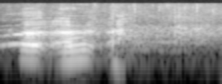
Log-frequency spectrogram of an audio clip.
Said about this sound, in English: I saw a few people clapping like this, you know. And so just give praise to Jesus, man. It was a good time.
